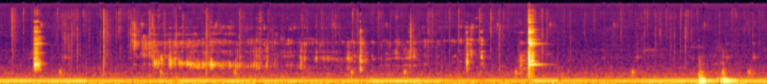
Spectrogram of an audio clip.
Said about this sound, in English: I've got a lovely elixir of my own making here in the decanter that I'm going to pour for you.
